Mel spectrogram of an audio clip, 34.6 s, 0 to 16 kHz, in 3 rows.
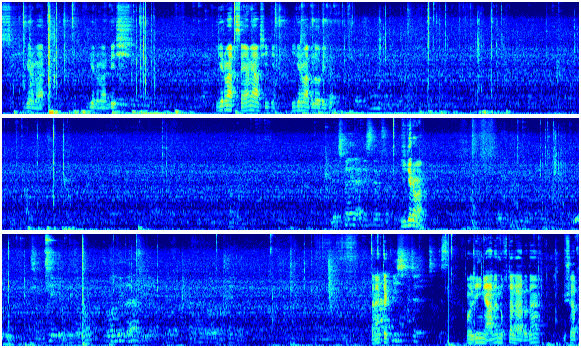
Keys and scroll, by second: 0.1 2, 0.8 Return, 2.5 2, 2.7 Return, 5.3 F4, 8.2 F4, 9.5 F4, 11.9 F4, 23.0 7, 32.2 1.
